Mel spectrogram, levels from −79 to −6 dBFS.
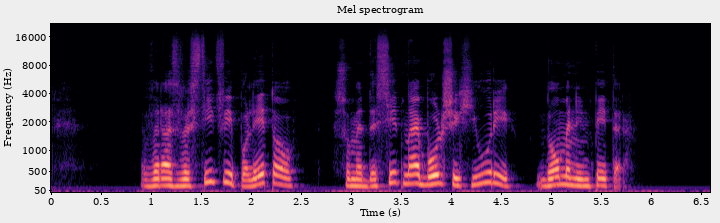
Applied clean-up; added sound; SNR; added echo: none; none; none; none.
